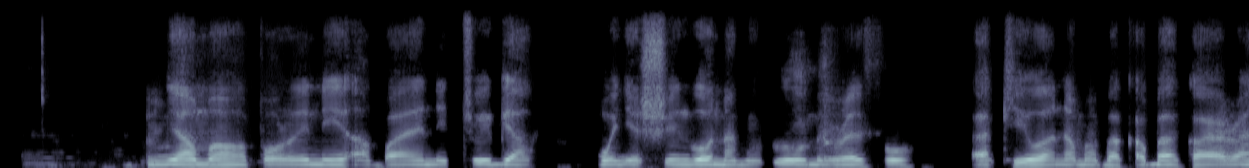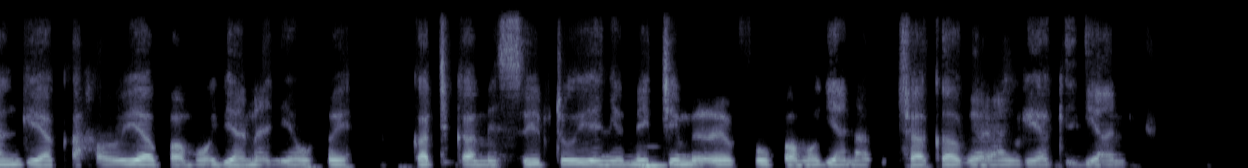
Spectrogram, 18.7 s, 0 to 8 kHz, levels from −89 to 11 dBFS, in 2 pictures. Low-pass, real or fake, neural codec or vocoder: 7.2 kHz; fake; codec, 16 kHz, 2 kbps, X-Codec, HuBERT features, trained on balanced general audio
